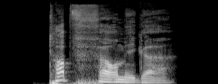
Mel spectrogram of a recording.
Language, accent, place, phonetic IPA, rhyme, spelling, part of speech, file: German, Germany, Berlin, [ˈtɔp͡fˌfœʁmɪɡɐ], -ɔp͡ffœʁmɪɡɐ, topfförmiger, adjective, De-topfförmiger.ogg
- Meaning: inflection of topfförmig: 1. strong/mixed nominative masculine singular 2. strong genitive/dative feminine singular 3. strong genitive plural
